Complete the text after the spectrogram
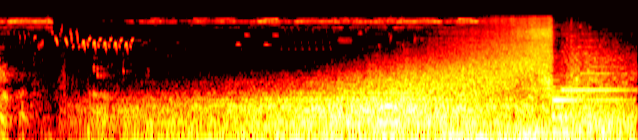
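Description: A magical shimmering whoosh swells louder and then cuts off.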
